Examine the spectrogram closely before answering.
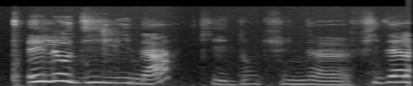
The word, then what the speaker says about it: Lina: a une chaîne donc c'est Elodie comme le prénom Lina comme ça se prononce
